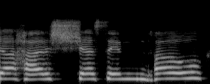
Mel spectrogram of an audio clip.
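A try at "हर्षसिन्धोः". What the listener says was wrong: The third line, harsha sindhoho, not thou.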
